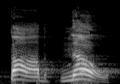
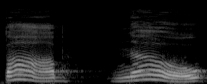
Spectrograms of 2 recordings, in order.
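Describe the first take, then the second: First: It sounds stern and menacing. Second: It sounds apologetic and lacks conviction. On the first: The refusal is final and backed by threat. The speaker calls it right. "there should be a sense of menace in your voice" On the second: The refusal is not firmly meant. The speaker calls it wrong. "with a sense of apology in their voice and a lack of conviction"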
